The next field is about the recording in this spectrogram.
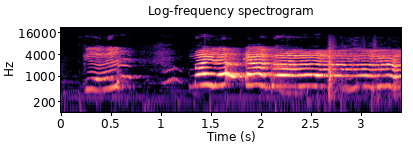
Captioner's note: yelling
